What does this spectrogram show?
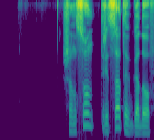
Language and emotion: Russian, positive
